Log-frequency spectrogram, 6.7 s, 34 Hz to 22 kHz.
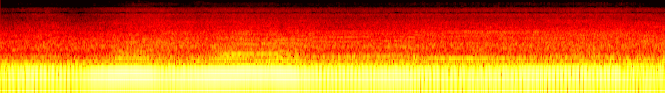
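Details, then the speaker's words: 1,000whp "Driftcat" on test drive after new suspension arms: steady low road rumble, no clunks or knocks, turns better and quiet; broken front sway bar end link likely caused earlier noise. "First impression, it turns even better than what it did before, and no noise whatsoever. So I'm already extremely happy."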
